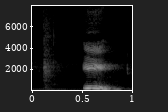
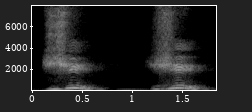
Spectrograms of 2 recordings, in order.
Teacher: No francês, o U tem som de I e vem com um biquinho.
